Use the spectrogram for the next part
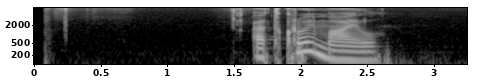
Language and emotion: Russian, neutral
